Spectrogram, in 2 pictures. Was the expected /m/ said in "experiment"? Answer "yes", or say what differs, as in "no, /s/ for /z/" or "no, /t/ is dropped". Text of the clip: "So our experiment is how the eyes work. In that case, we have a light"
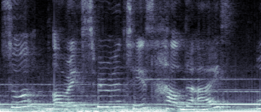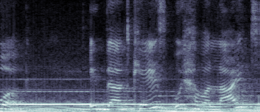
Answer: no, /m/ is dropped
